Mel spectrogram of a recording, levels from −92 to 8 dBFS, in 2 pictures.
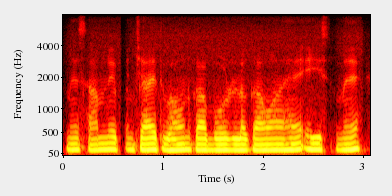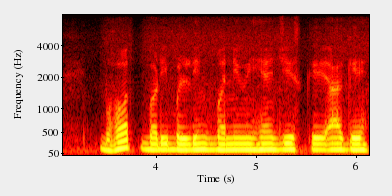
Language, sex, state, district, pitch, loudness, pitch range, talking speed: Hindi, male, Himachal Pradesh, Shimla, 125 Hz, -14 LUFS, 120-125 Hz, 175 wpm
